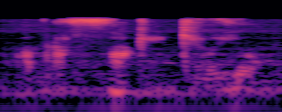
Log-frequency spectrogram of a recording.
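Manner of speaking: very soft, fully whispered menace; acted hushed threat. Tearful villain's threat, acted.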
